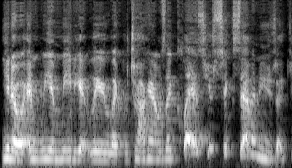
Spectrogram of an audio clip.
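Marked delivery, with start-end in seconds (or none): 2.2-3.2 retold question pitched way up, quick; high-pitched amazement. Coach marvelling at a player's height, high-pitched amazement. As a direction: imitate your own amazed, squeaky question.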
